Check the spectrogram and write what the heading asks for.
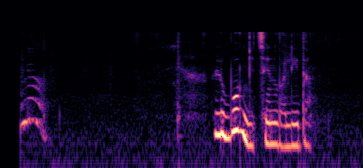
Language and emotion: Russian, sad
